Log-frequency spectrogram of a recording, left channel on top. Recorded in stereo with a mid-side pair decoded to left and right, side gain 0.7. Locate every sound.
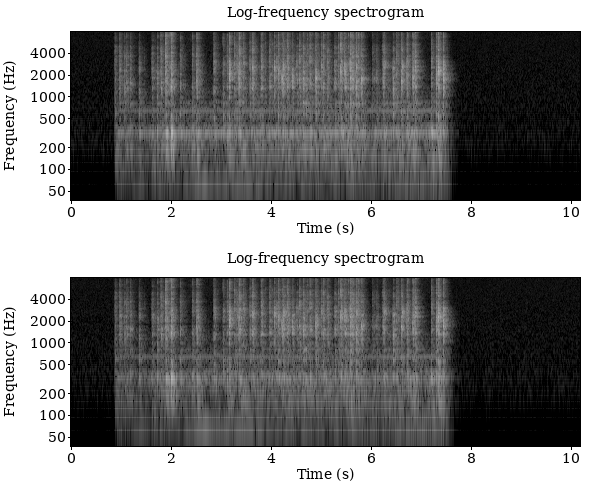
0.9 s typing on a keyboard: 15° left, 0.7 m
